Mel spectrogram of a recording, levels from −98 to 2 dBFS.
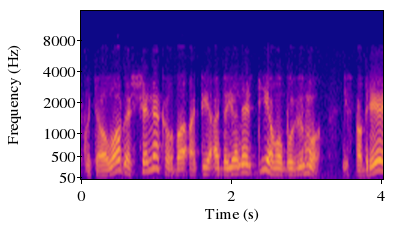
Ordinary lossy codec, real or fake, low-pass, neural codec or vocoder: Opus, 24 kbps; fake; 7.2 kHz; codec, 16 kHz, 4 kbps, FunCodec, trained on Chinese and English, 50 frames a second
